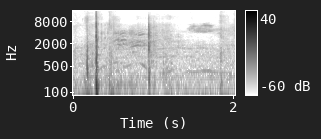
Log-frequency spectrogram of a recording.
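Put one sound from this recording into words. A football smacks into a goal net.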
